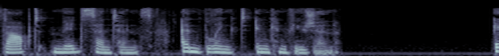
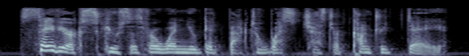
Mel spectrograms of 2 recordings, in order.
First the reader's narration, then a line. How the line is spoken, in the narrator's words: said coldly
